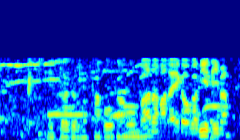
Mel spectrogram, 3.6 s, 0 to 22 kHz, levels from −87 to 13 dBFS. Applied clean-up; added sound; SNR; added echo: classical method Wiener filter.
